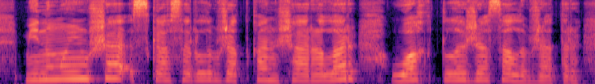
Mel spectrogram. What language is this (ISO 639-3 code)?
kaz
